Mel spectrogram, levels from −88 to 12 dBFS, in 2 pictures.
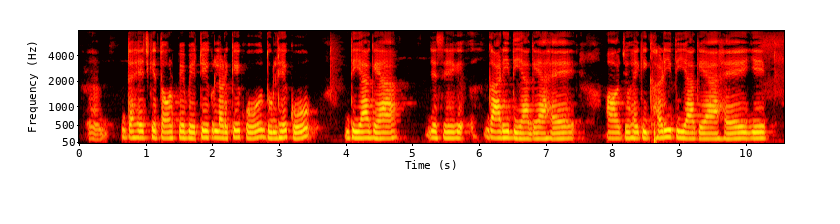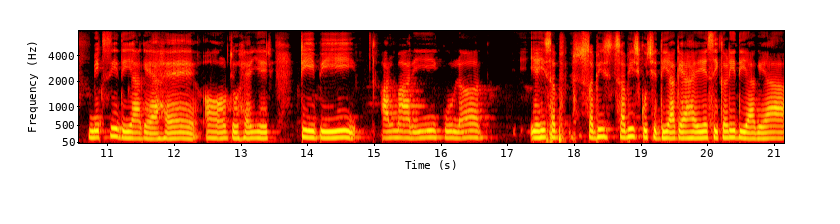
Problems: background sounds at intervals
